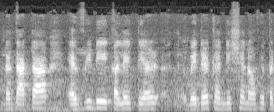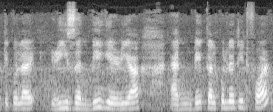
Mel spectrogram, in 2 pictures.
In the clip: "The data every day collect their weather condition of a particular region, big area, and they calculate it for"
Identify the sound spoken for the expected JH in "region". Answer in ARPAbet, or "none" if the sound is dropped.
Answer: Z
